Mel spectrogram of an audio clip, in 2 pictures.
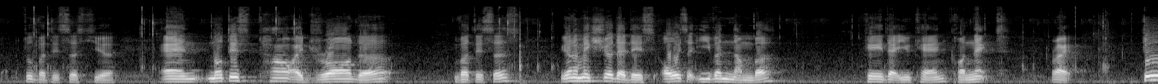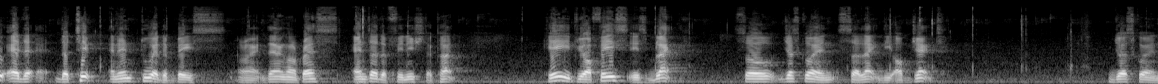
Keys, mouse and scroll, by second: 5.4-6.5 scroll up 1, 10.8 alt+middle click, 12.6 alt+middle click, 15.2 Return, 18.2-20.6 right drag, 20.8 click, 21.3-22.6 right drag.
